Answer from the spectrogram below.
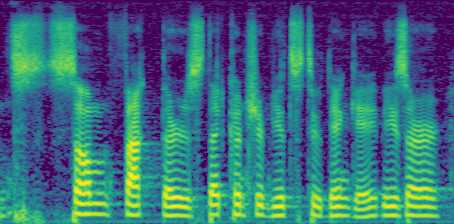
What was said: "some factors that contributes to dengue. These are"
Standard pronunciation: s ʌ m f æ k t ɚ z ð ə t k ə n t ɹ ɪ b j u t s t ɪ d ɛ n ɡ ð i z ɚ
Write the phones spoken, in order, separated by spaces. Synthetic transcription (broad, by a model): s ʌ m f æ k t ɚ z ð ə t k ə n t ɹ ɪ b j u t s t ɪ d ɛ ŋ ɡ ð i z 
